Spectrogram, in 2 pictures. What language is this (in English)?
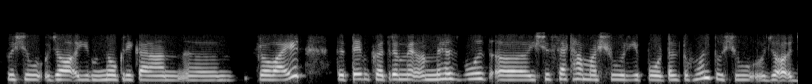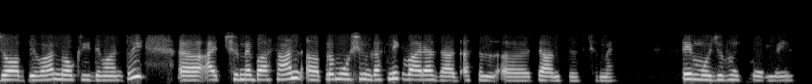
Kashmiri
